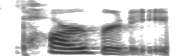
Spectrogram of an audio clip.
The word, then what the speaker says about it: Parvati: It's Parvati.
